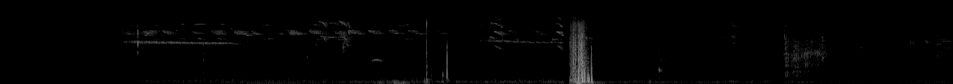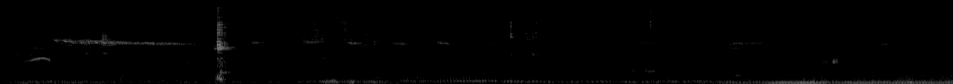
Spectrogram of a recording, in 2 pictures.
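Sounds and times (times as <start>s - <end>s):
faint bird chirping: 1.2s - 7.6s, 9.1s - 18.1s.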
